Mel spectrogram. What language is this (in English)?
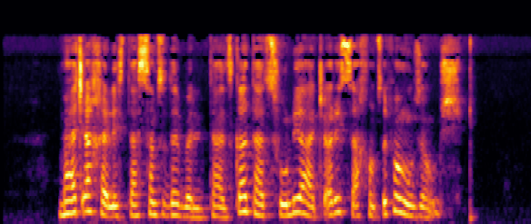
Georgian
